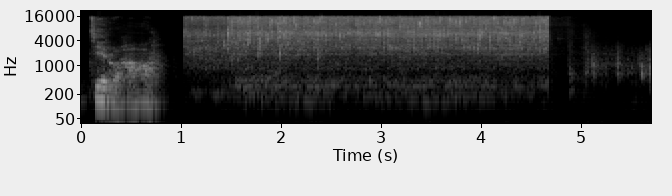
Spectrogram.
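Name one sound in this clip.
Tap water runs and splashes into a sink.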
